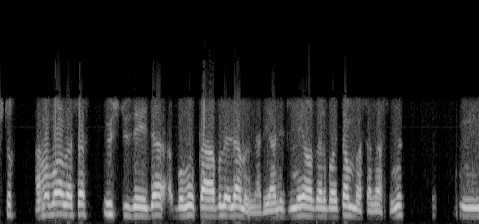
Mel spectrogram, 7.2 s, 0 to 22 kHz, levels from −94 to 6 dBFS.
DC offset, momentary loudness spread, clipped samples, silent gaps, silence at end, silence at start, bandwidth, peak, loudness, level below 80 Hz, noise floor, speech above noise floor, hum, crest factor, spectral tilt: under 0.1%; 8 LU; under 0.1%; none; 0 s; 0 s; 3.9 kHz; -10 dBFS; -23 LUFS; -72 dBFS; -59 dBFS; 38 dB; none; 12 dB; -9.5 dB/octave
